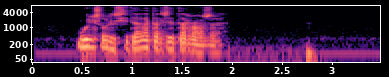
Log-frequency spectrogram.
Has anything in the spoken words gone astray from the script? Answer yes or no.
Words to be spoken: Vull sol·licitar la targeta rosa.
no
